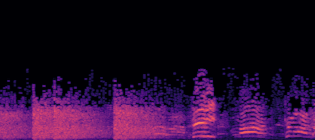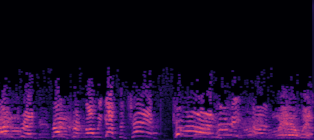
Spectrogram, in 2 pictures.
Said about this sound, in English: Watch out! They're going to shoot! Watch out! Pull down, Tonto, down! Let them have it!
